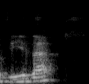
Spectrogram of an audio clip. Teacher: Ela virou em espanhol vida, que aí eu não fecho totalmente a boca, eu só vibro a língua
